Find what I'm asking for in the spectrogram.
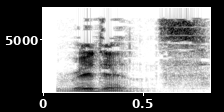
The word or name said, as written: riddance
